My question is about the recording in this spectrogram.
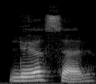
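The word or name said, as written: löser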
